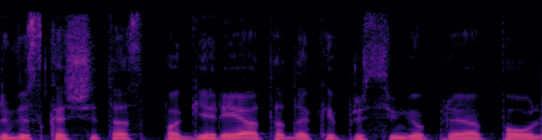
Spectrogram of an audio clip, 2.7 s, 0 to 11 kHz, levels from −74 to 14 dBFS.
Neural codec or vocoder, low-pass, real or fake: none; 9.9 kHz; real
